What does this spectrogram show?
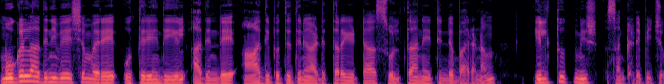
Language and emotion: Malayalam, neutral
